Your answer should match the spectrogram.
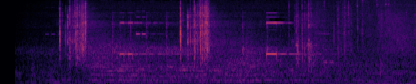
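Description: Faint room noise with a few scattered short clicks and knocks, the brightest about half a second, two seconds and near three seconds in.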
